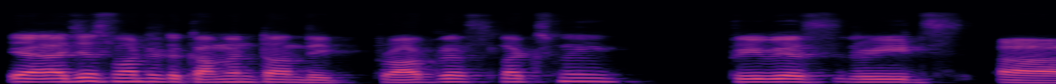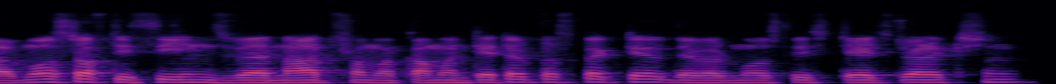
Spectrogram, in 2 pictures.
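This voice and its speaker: A man's voice: medium pitch, steady tone, brisk, a little mellow. A man giving casual, orderly feedback as a participant in an online meeting.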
